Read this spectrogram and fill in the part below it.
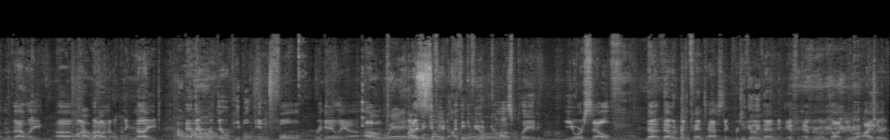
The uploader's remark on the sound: Recorded at Larchmont Bungalow in Los Angeles, CA.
